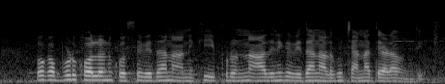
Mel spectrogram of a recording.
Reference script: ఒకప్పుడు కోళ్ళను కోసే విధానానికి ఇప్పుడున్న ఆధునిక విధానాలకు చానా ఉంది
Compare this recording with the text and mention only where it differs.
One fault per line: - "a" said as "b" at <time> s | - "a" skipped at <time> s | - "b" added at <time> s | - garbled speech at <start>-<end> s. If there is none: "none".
- "తేడా" added at 3.8 s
